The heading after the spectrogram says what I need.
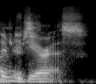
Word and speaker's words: MDGRS: Is it Mudgers? Letter by letter. No, you say MDGRS. You could say that. I've talked to him a handful of times, and I always call him MDGRS. He hasn't corrected. Please tell me. Someone tell me the correct way to say that. I asked him. He said MDGRS.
